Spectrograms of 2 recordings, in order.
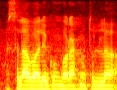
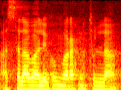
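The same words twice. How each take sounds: Both takes have the same delivery.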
